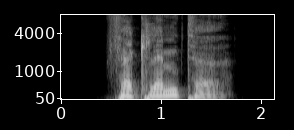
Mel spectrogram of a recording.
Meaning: inflection of verklemmt: 1. strong/mixed nominative/accusative feminine singular 2. strong nominative/accusative plural 3. weak nominative all-gender singular
- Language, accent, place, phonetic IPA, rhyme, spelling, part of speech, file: German, Germany, Berlin, [fɛɐ̯ˈklɛmtə], -ɛmtə, verklemmte, adjective / verb, De-verklemmte.ogg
